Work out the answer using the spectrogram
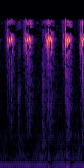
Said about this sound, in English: We do need someone here to play the cricket sound effect for you. Just leave it on loop.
